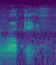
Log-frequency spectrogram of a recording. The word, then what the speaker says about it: Rokke: It's spelled K-J-E-L-L. Last name R-O-K-K-E, Roki.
